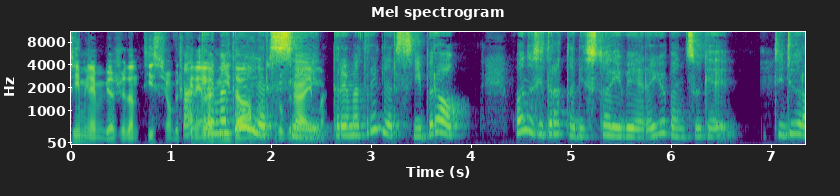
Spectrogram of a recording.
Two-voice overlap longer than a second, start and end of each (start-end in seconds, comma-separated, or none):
1.1-2.5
